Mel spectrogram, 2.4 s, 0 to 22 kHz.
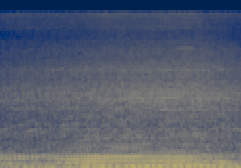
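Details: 2008 BMW with N52 engine after repair of the misfiring, shaking and rough idle; everything now reading fine. Revs up smoothly and drops back evenly with no stumble: normal revving.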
